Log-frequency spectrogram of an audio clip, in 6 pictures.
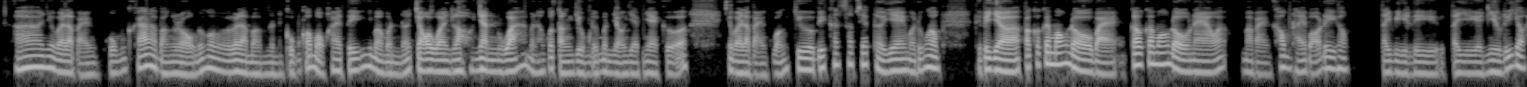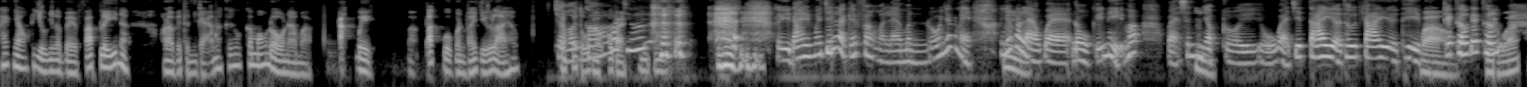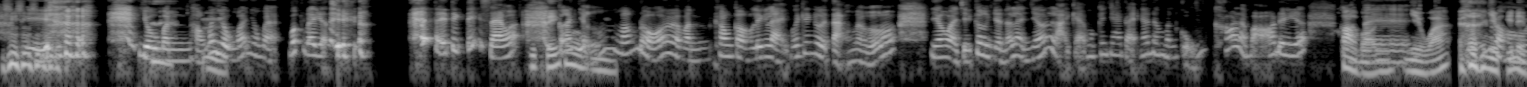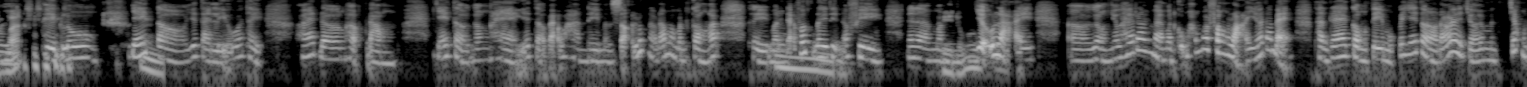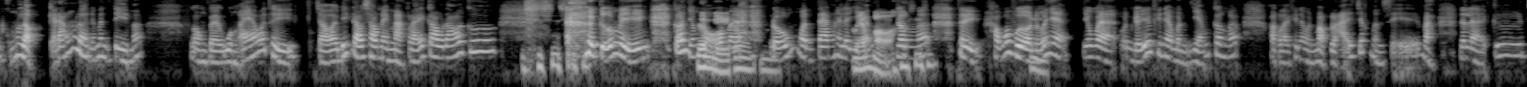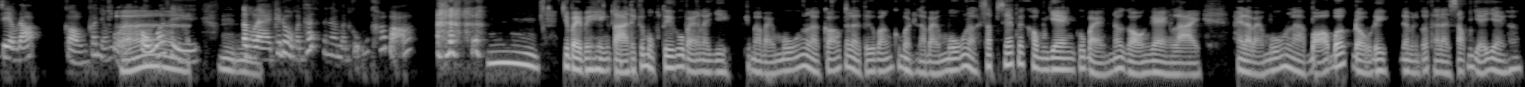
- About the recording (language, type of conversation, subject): Vietnamese, advice, Làm thế nào để bắt đầu dọn dẹp khi bạn cảm thấy quá tải vì quá nhiều đồ đạc?
- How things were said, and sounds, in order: tapping; laugh; chuckle; laugh; chuckle; laughing while speaking: "thì"; chuckle; chuckle; chuckle; laugh; laughing while speaking: "mà"; chuckle; laugh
